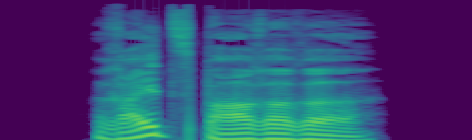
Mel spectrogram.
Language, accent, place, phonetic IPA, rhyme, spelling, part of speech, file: German, Germany, Berlin, [ˈʁaɪ̯t͡sbaːʁəʁə], -aɪ̯t͡sbaːʁəʁə, reizbarere, adjective, De-reizbarere.ogg
- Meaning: inflection of reizbar: 1. strong/mixed nominative/accusative feminine singular comparative degree 2. strong nominative/accusative plural comparative degree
